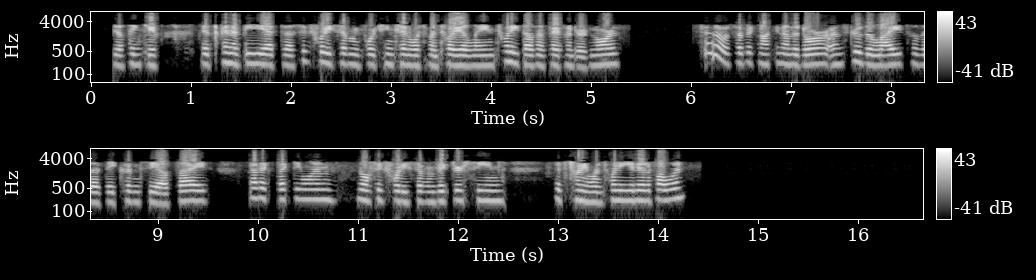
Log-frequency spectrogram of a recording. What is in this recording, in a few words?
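Phoenix police department, scanner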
